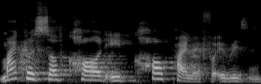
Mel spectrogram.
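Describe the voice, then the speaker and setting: A woman talks at a moderate pace, her pitch swinging very widely. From Cameroon. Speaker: keynote speaker on AI. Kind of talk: keynote talk.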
